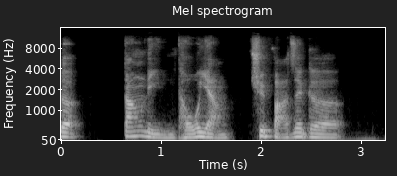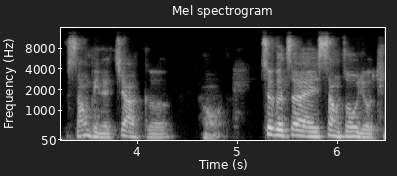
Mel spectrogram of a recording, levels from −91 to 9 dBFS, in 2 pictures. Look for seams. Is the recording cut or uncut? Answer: cut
